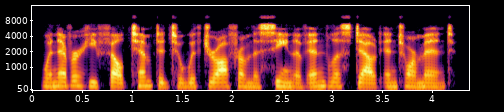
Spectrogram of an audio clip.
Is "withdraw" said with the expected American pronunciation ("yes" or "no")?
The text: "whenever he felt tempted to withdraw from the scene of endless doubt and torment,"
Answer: yes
